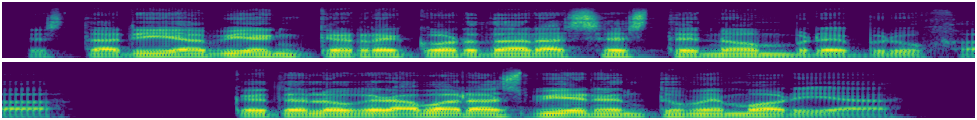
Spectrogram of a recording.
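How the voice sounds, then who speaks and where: A man voicing a brutal, gloating bounty hunter in an audiobook, speaking slowly and menacingly through gritted teeth. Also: fairly low pitch, fairly bright tone, no echo, lightly acted. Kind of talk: audiobook character acting.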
